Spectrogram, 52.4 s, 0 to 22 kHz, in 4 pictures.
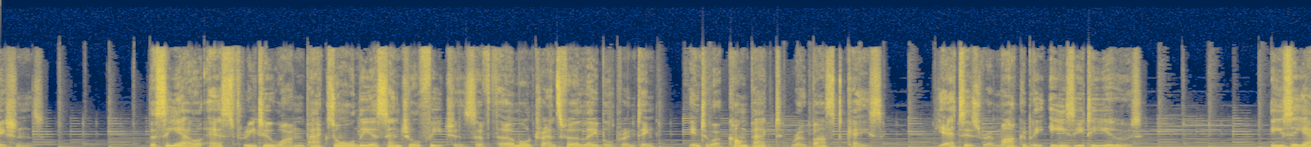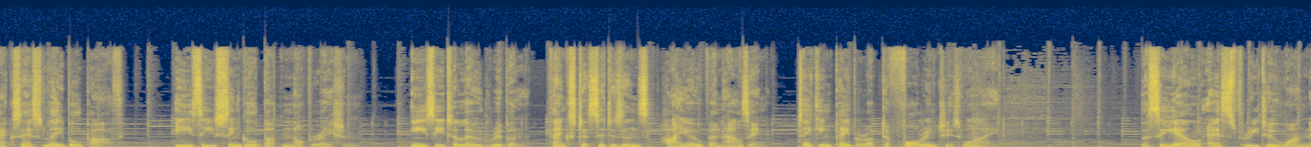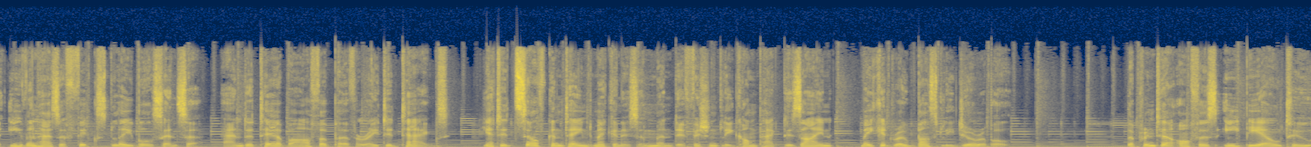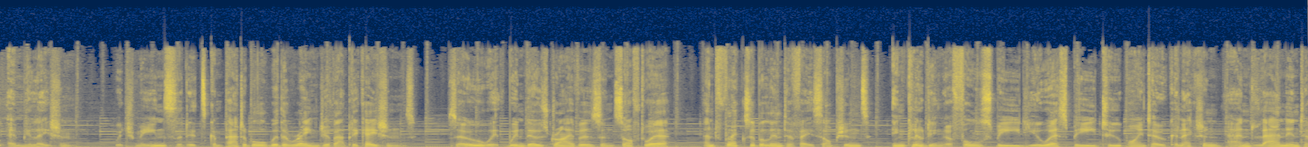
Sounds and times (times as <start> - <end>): Speech: 0.0 - 0.5, 1.5 - 8.8, 9.4 - 11.4, 12.7 - 23.2, 24.6 - 36.4, 37.5 - 52.4
Music: 0.0 - 52.4.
